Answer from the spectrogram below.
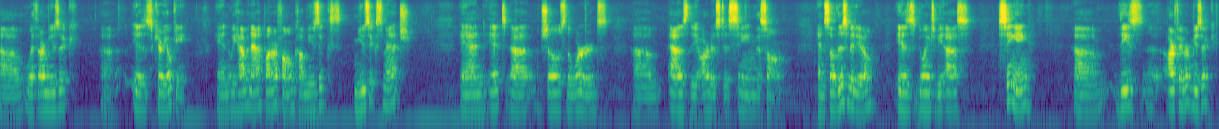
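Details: Adult male speaker; normal speech.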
